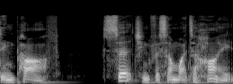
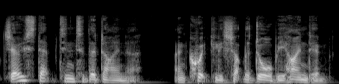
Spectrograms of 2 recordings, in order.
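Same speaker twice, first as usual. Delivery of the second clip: ordinary delivery, nothing marked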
